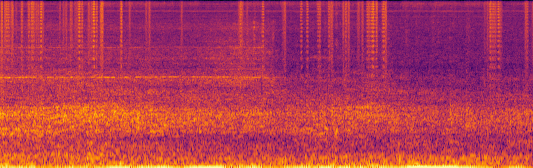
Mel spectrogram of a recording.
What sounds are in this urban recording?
background noise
